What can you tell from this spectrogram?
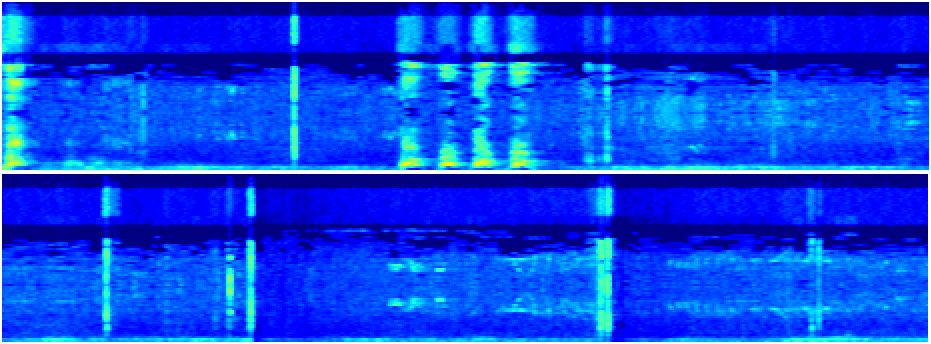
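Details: A mini dachshund that wants to play with a foal gives a quick burst of four short, sharp, mid-pitched barks over a low background murmur with scattered clicks and thumps.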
